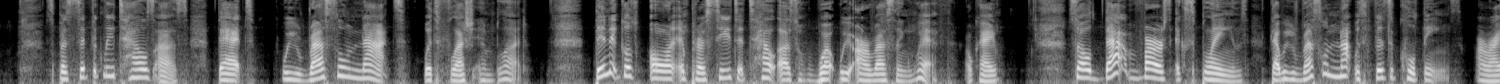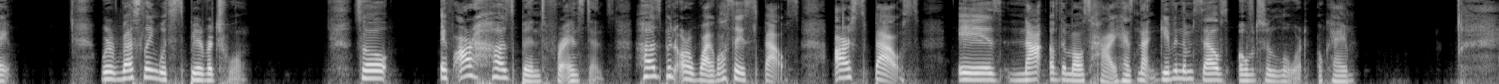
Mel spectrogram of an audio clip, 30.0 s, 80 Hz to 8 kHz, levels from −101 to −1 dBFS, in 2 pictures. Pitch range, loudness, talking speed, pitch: 165-225 Hz, -19 LUFS, 145 wpm, 185 Hz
